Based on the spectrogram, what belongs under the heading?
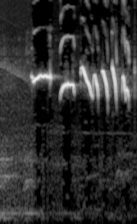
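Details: Oriental magpie-robin female, kept as a decoy to stimulate males to sing, gives a sustained pure whistle, then a falling whistle and a brisk string of curling, bouncy notes.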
